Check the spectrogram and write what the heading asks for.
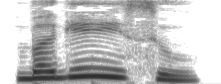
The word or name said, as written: ಬಗೆಯಿಸು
